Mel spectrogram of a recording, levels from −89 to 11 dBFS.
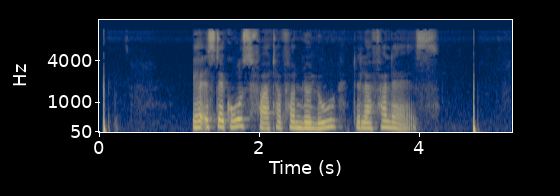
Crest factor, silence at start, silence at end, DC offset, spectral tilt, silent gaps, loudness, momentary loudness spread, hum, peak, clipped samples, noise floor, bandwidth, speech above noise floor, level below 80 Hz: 16 dB; 0.05 s; 0.45 s; under 0.1%; -6 dB/octave; none; -19 LUFS; 12 LU; none; -4 dBFS; under 0.1%; -66 dBFS; 11.5 kHz; 49 dB; -46 dBFS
